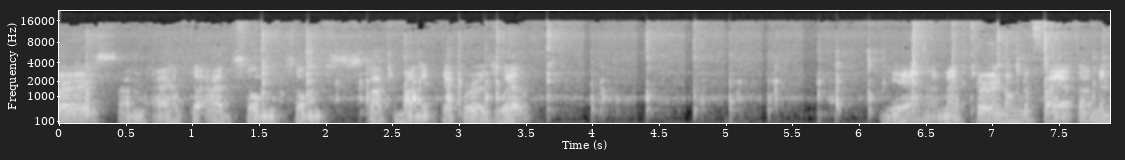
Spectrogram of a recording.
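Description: Liquid pours from a container into a hot pan.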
